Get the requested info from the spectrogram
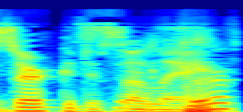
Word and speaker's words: Cirque du Soleil: Now, what was your first mask-making gig, or did you go right to Cirque du Soleil? – No, actually... – Am I pronouncing that right? Because French is lousy. – Cirque du Soleil. Circle Soleil. – Of the Sun, yes.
